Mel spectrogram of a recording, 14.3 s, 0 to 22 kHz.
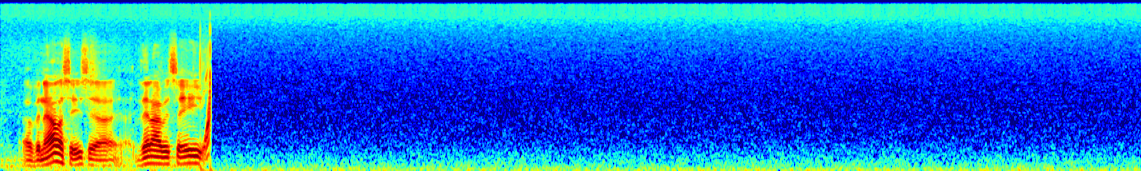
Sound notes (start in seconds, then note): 2.4 no audio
